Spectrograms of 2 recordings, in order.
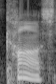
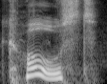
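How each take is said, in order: First: The name has a short 'o' vowel, like 'cost'. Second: The name has a long 'oh' vowel, like 'coast'. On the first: The speaker calls it right. "no, it's Cost" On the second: The speaker calls it wrong. "I don't know why I keep saying Coast"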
